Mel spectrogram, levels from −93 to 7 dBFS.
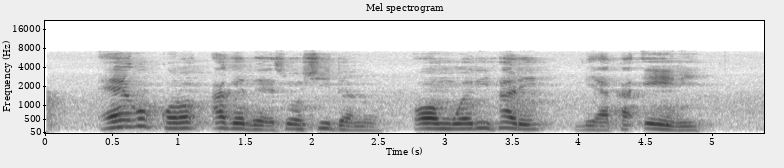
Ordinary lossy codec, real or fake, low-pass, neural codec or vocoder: none; real; 7.2 kHz; none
